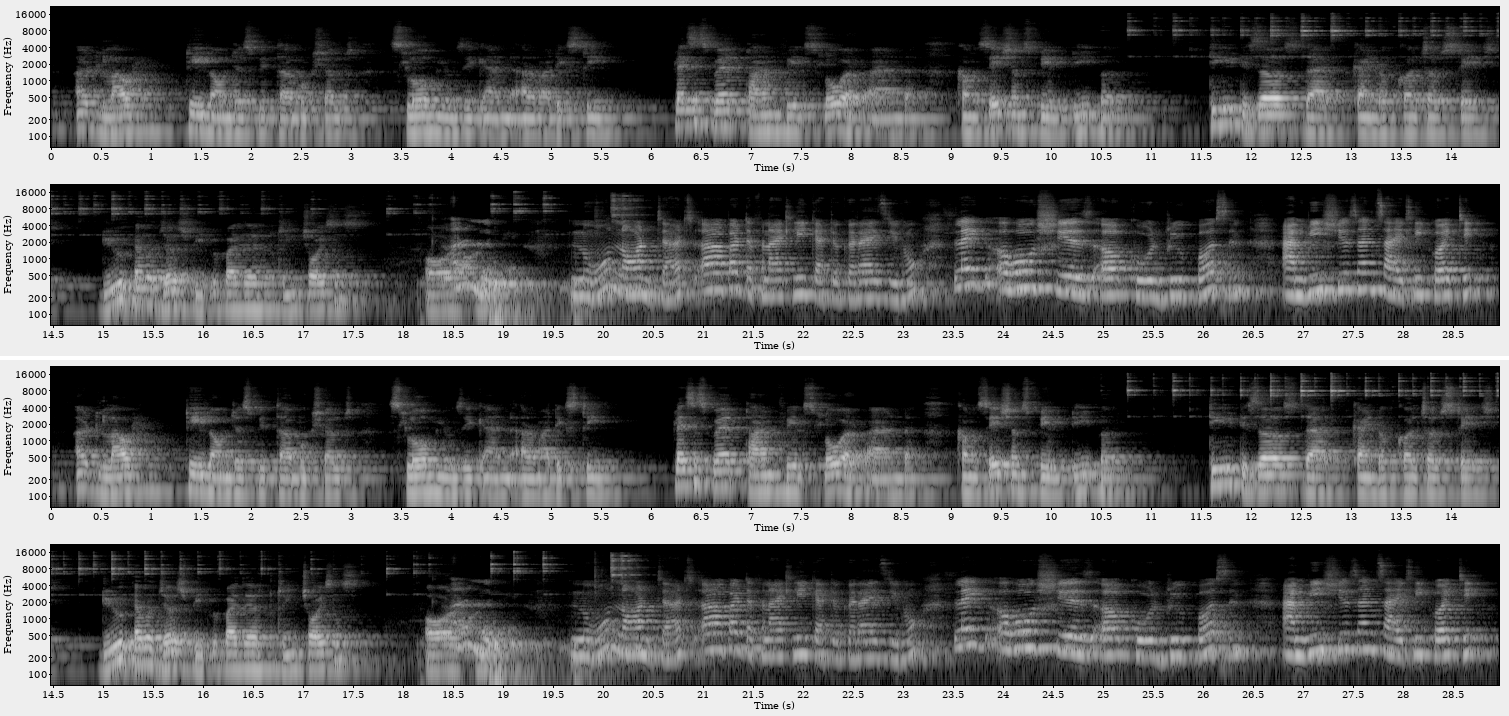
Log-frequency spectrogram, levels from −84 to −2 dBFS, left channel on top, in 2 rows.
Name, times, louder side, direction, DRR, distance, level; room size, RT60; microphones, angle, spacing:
voice 1, 0.2-1.0 1.3-5.6 6.2-10.7 11.6-14.4 15.0-17.5 18.2-19.0, right 1 dB, 70° right, 1 dB, 0.8 m, -31 dB
sound 1, 10.5-16.8 17.1-18.3 18.9-19.5 19.9-20.4, right 5 dB, 35° right, 1.9 m, -42 dB
voice 2, 18.1-28.8, left 1 dB, 25° left, 5 dB, 1.0 m, -33 dB
13.0 x 5.1 x 6.1 m, 1.2 s
head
